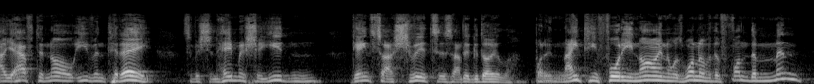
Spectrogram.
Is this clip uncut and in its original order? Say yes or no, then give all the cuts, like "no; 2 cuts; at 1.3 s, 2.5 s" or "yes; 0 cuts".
no; 3 cuts; at 3.5 s, 4.6 s, 5.3 s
